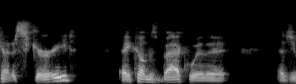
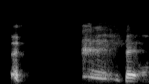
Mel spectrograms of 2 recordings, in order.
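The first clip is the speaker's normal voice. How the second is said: laughing; much slower than usual. Real, not acted. Laughing at the story.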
